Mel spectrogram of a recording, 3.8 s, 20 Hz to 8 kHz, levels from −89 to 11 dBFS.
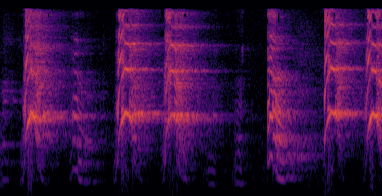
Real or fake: real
